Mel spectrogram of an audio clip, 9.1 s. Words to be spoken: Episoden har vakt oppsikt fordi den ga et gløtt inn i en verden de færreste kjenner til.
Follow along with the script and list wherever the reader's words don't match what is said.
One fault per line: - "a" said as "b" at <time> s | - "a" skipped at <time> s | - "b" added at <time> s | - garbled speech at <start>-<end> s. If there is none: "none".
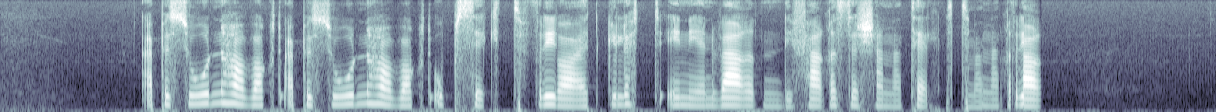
- "episoden har vakt" added at 2.2 s
- "den" skipped at 4.2 s
- garbled speech at 7.1-7.8 s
